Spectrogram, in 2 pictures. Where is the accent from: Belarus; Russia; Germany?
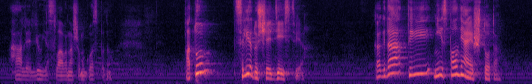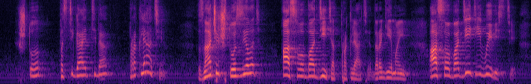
Belarus; Конечно, я вам скажу, что мы, вот белорусы, все же особый народ.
